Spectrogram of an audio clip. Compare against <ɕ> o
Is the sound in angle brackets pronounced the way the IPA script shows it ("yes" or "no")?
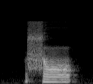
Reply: no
